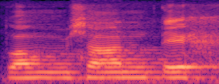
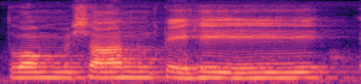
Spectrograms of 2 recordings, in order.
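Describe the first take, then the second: First: The word ends without any breathy h sound. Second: The word ends with an audible breathy h sound. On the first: The speaker calls it wrong. "ऐसा नहीं बोलना है" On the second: The speaker calls it right. "ऐसा बोलना है"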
